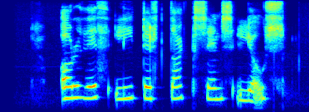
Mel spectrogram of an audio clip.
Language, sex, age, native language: Icelandic, female, 8, Icelandic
